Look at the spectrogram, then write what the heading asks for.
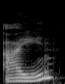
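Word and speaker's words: עין: It's ain. And ain is silent.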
